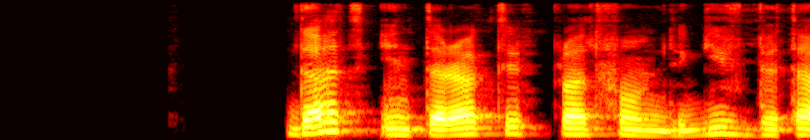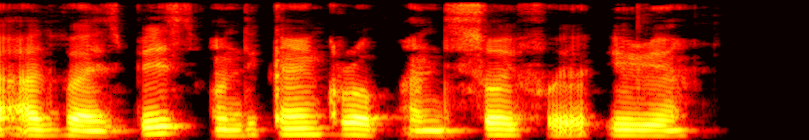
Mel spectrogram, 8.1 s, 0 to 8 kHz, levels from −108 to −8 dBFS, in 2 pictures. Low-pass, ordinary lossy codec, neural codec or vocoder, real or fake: 7.2 kHz; none; vocoder, 24 kHz, 100 mel bands, Vocos; fake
